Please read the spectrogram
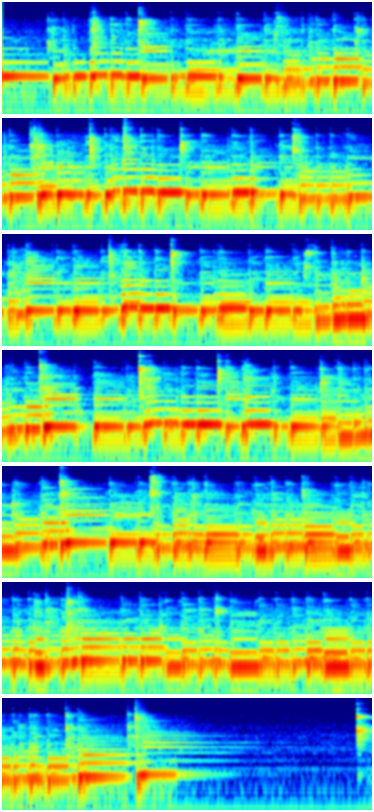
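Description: Steel-string acoustic guitar played solo, a steady run of picked notes and chords over a moving bass line, stopping at the end on a chord that rings away.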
